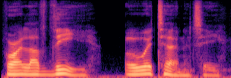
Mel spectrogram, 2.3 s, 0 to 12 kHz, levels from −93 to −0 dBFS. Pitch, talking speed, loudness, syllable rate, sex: 105 Hz, 155 wpm, -19 LUFS, 4.7 syllables/s, male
